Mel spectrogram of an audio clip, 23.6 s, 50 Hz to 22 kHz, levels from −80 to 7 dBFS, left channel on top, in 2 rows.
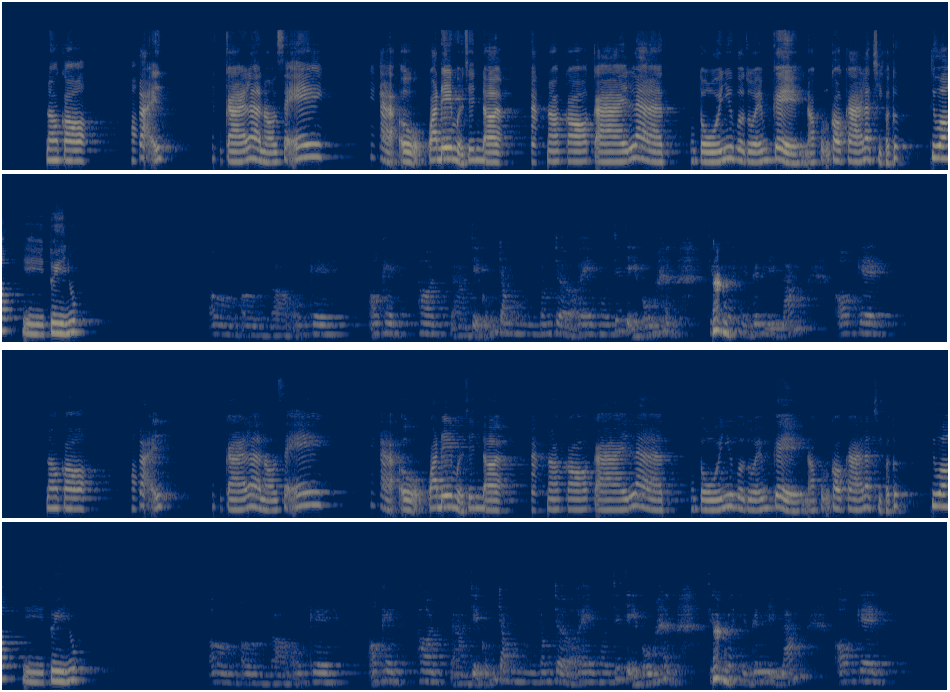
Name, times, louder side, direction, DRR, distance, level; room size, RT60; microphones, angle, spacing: voice 1, 0.5-1.0 1.7-2.0 2.8-4.0 4.7-6.3 6.6-8.3 8.6-11.2 11.6-12.8 20.7-20.9, left 5 dB, 65° left, 0.5 m, -32 dB
voice 2, 14.4-16.0 16.4-22.8, right 1 dB, 60° right, 5.4 m, -48 dB
14.5 x 13.0 x 5.4 m
head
